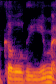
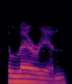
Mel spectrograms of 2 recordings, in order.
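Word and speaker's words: Golarion: Okay, hey, so since I've played Smash Bros, the only way I can read the name of this setting is Galeem, and I know that's wrong. Galarian.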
